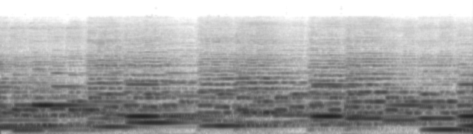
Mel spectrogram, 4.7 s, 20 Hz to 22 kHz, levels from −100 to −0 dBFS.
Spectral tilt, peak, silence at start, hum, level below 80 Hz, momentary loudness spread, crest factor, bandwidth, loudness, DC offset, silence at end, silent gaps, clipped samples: -7.5 dB/octave; -8 dBFS; 0 s; none; -64 dBFS; 8 LU; 14 dB; 9.8 kHz; -22 LUFS; under 0.1%; 0 s; none; under 0.1%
